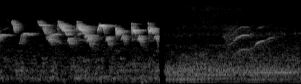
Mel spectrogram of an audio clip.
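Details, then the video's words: Singing American goldfinch at window-box cosmos flowers gone to seed: a rapid burst of high, tumbling twitters lasting about a second and a half, then a faint rising note amid low background hum. "Chardonneret, chant / Goldfinch, song"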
